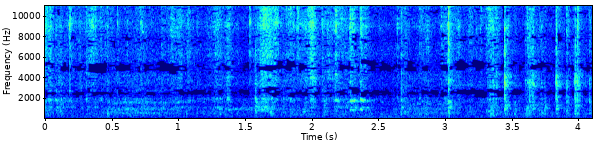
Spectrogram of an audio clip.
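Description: Scattered light clicks and rustling as items are handled in an opened cardboard subscription box, over a faint low hum.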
